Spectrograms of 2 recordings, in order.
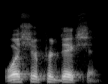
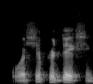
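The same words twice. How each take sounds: First: Said in the usual way. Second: Your leaned on, said softer; softer, leaning on "your"; stress on your. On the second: Shown as a demonstration.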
